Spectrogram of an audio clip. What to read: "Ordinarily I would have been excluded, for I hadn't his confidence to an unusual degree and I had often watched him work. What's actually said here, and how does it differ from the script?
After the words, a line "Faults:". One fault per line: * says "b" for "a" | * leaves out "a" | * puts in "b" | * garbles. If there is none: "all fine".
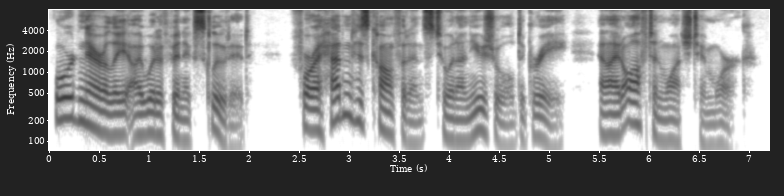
"Ordinarily I would have been excluded, for I hadn't his confidence to an unusual degree and I had often watched him work.
Faults:
all fine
